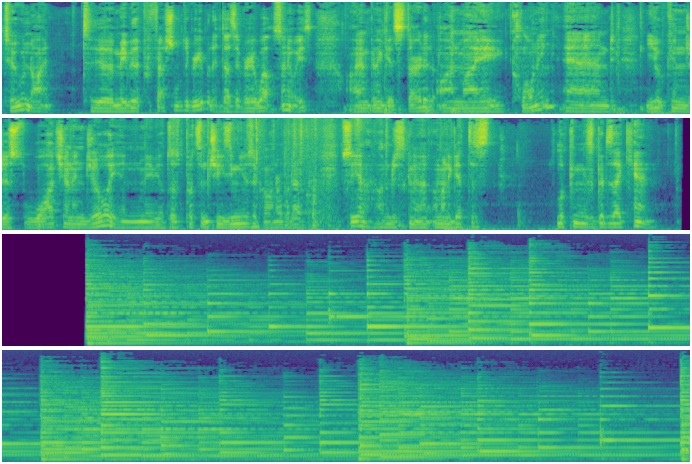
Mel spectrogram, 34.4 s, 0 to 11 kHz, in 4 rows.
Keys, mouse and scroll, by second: 3.3 click, 8.8 ctrl+click, 17.2 click, 18.6 click, 18.9 click, 19.5 click, 20.3 middle click, 20.7 click, 21.2 click, 21.7 click, 22.4 click, 22.8-23.9 drag, 24.4 click, 24.7 click, 25.1 click, 25.6 click, 26.3 click, 26.8 click, 27.0 click, 27.8 middle click, 28.2 click, 28.9 middle click, 29.3 click, 30.0 click, 30.4 middle click, 31.2 click, 31.9 click, 32.3 click, 33.1 middle click, 33.3 click, 33.9 click.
